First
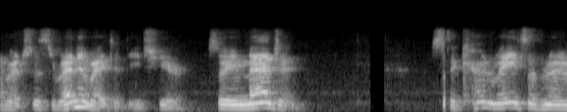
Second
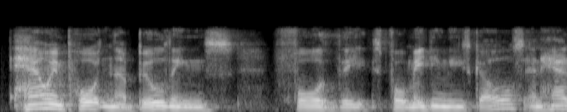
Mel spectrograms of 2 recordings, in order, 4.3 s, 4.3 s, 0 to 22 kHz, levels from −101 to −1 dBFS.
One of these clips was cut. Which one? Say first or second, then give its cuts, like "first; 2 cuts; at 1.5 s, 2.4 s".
first; 1 cut; at 3.3 s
